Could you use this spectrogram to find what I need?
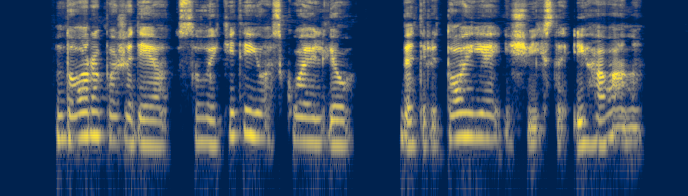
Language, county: Lithuanian, Kaunas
